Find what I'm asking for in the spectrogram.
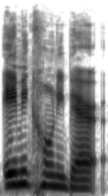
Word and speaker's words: Amy Coney Barrett: So Amy Coney Barrett, am I saying her name right? – Yeah.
